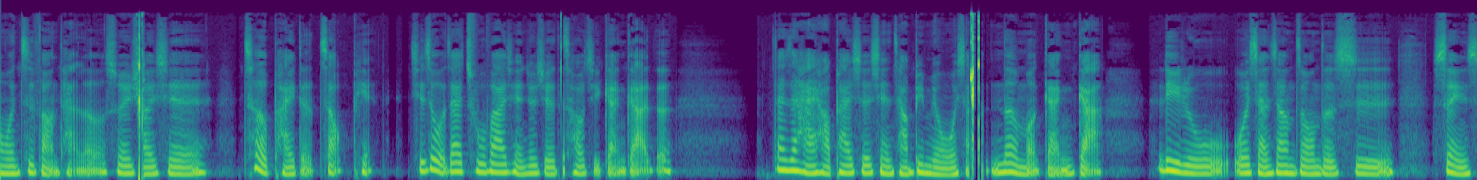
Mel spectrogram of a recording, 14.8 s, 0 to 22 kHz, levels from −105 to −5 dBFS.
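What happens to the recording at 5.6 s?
From 5.58 to 5.64 s the speech is hit by damaged data in a compressed stream. The decoder misreads corrupted frames and resynchronises at the next valid header, heard as a brief chirp, squawk, click or short hole.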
